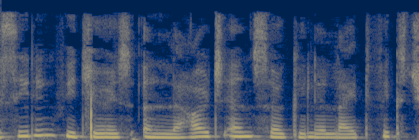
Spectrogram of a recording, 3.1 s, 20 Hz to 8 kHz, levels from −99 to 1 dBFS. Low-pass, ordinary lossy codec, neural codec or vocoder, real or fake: 7.2 kHz; MP3, 48 kbps; vocoder, 44.1 kHz, 128 mel bands every 512 samples, BigVGAN v2; fake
